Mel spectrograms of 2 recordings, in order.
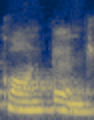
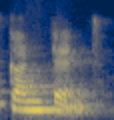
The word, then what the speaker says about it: content: the pronunciation see um you said content right but it's content if you have good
